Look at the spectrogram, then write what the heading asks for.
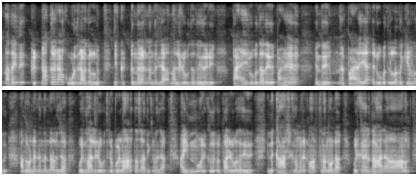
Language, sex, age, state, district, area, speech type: Malayalam, male, 18-30, Kerala, Palakkad, rural, spontaneous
